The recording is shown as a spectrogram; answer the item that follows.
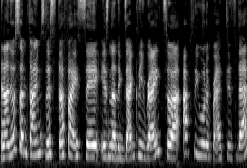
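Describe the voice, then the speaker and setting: Speaking at a very fast pace, a woman with a high pitch and a strong French accent has a bright, sharp tone and ordinary pitch variation. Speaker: beauty vlogger. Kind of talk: casual vlog monologue. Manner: halting, self-correcting.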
